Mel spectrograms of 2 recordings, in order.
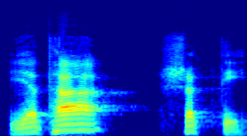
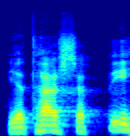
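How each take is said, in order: First: There is a break between the two parts. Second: The parts are said joined, without any break. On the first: The speaker calls it wrong. "इसको कोई पढ़े यथा शक्ति ... गलत है ये" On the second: The speaker calls it right. "यथाशक्ति ही बोलना पड़ेगा"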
